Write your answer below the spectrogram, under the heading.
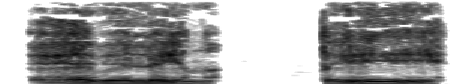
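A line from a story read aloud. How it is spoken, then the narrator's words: Shocked whisper. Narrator (Russian): прошептал с резко побелевшим лицом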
